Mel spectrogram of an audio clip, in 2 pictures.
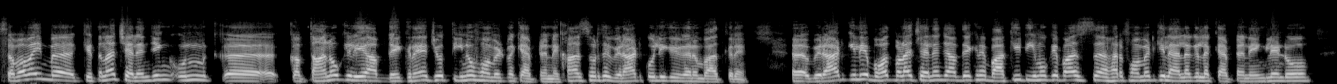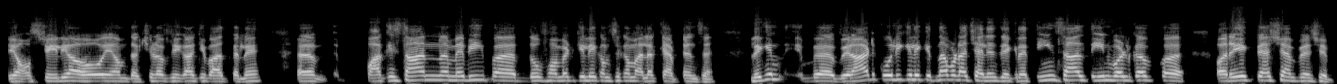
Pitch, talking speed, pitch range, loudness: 175 Hz, 210 wpm, 155-200 Hz, -16 LUFS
